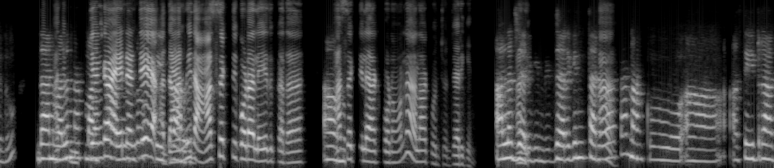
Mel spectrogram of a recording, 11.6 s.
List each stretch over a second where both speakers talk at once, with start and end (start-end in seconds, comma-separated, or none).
0.8-3.0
